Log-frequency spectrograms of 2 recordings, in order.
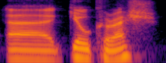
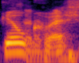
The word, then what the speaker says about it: Gyökeres: It's not Gyökeres, is it? Gyökeres. No, it's Gyökeres. I thought you pronounced the O.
